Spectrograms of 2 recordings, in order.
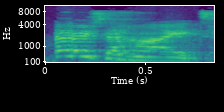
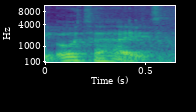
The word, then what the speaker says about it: Otaheite: Otaheite. – Thank you. – Is that just Tahiti backwards? – No, it's spelled Otaheite. Otaheite. So they spent 5 months there collecting and preparing 1,015 breadfruit plants to be transported.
